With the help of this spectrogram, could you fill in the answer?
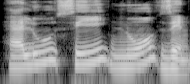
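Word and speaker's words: hallucinogen: হ্যালুসি ননোজেন ঠিক আছে হ্যালুসি নোজেন এভাবে উচ্চারণটা করবে হ্যালুসি নোজেন হ্যালুসি নোজেন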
